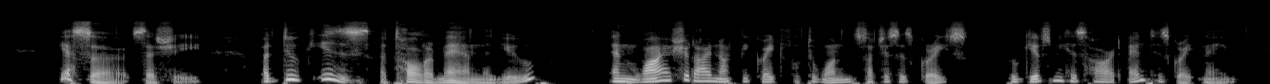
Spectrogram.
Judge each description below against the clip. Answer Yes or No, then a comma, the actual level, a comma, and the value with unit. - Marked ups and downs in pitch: Yes, wide, 7.6 semitones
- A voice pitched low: Yes, low, 125 Hz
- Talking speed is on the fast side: No, average, 160 wpm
